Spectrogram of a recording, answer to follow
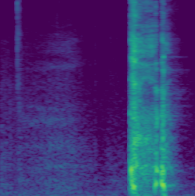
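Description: A person coughing twice in quick succession near the end, loud and close to the microphone.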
